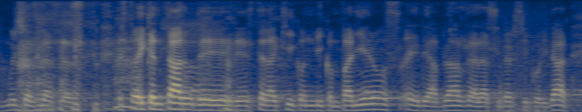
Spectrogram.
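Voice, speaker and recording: Against noticeable background noise, a man of medium pitch with a French accent speaks at a moderate pace with fairly even intonation. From France. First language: French (speaking Spanish). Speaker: aerospace sales director. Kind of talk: panel talk.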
